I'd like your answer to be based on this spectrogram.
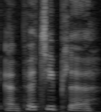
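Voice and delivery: "un petit peu" with a stray L in "peu"; mimicked bad French. Wife teasing husband about his old French, mimicked mispronunciation. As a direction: mangle "peu" into "pluh" in "un petit peu". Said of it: "you used to say".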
